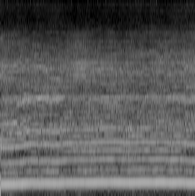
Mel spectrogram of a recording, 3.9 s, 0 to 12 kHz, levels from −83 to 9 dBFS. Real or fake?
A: fake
